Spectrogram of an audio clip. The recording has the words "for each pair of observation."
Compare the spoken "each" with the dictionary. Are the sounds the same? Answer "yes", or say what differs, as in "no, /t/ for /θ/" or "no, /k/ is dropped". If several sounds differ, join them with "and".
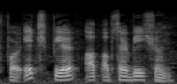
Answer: yes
